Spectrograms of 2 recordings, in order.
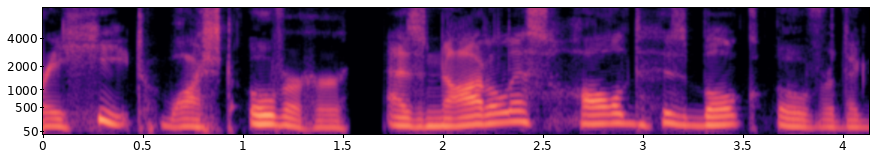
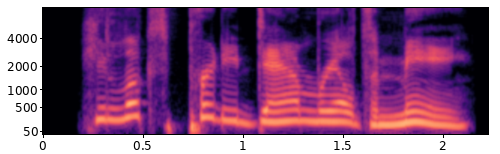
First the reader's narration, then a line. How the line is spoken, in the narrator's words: shouted Sarah, over the cacophony of smashing wood, tearing sails, and terrified screams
